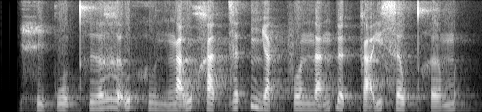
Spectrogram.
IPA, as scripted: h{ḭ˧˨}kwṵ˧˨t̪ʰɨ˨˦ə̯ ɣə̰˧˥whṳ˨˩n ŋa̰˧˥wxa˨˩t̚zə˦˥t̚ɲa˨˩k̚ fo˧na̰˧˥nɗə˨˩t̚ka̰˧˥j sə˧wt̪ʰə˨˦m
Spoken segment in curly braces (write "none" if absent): i˧˩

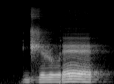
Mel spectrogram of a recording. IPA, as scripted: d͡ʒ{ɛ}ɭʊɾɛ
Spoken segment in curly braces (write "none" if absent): ə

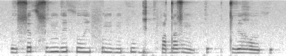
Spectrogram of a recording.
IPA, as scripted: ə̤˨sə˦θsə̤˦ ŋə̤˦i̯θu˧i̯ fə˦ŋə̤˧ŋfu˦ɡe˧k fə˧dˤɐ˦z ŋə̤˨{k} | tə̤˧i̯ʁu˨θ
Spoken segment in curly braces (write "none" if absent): k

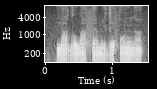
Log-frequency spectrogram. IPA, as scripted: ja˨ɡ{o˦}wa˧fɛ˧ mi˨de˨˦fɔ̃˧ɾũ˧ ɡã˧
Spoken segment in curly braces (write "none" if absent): o˨˦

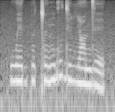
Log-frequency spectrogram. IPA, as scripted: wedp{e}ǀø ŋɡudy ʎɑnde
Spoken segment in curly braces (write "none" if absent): ø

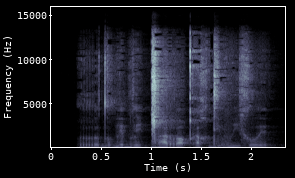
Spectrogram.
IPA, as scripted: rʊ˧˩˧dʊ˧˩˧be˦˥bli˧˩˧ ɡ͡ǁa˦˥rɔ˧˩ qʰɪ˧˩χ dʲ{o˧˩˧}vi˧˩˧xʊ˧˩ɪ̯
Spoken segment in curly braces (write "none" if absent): o˧˩˧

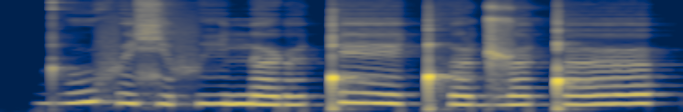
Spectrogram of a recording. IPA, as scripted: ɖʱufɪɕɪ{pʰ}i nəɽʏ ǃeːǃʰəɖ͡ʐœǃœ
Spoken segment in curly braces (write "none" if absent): f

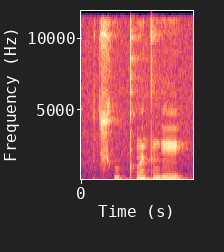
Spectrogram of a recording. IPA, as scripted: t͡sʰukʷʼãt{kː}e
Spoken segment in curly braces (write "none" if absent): ŋ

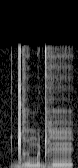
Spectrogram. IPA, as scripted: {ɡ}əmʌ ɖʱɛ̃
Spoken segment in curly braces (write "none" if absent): ɡ͡ǁ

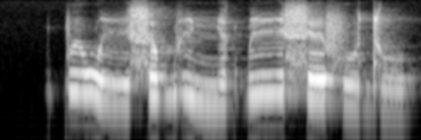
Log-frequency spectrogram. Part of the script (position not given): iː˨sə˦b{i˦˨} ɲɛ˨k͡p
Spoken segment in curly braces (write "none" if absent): i˦˨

